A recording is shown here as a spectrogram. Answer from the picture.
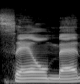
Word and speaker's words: salmon: And is it salman like me nen? Here in the south sometimes they pronounce the l.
